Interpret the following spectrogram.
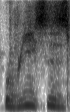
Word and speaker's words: Reese's: And uh I've been trying to be better about pronouncing Reese's like like you're supposed to because it's actually you know somebody's name as opposed to saying Reesei like I've been saying all my entire life.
